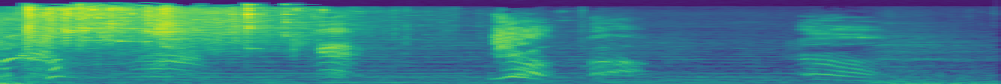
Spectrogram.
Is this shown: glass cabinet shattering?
yes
